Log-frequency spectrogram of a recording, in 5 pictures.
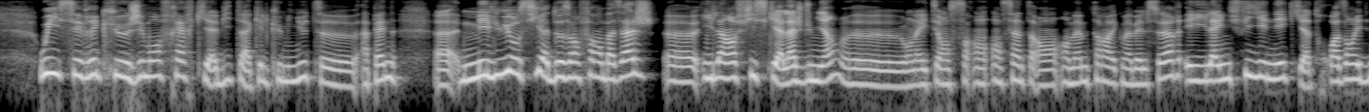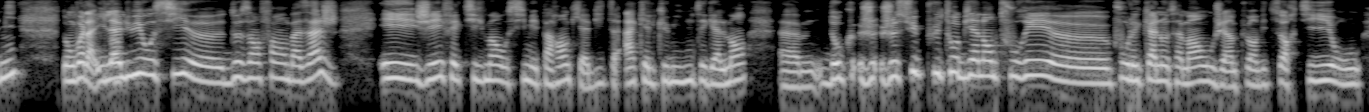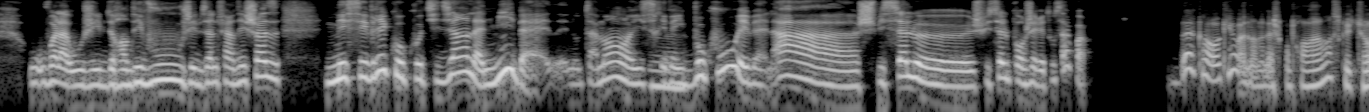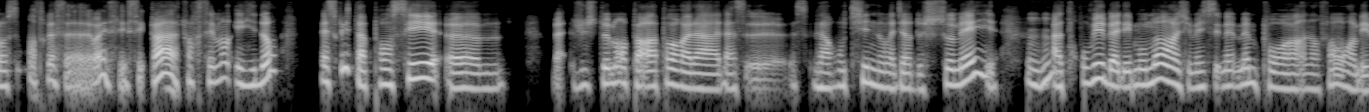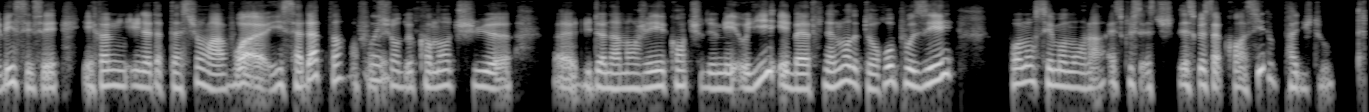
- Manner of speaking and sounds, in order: drawn out: "Heu"; stressed: "beaucoup"; drawn out: "là"
- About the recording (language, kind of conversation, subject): French, advice, Comment la naissance de votre enfant a-t-elle changé vos routines familiales ?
